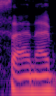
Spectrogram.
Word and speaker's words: Sinai: Is that how you pronounce that? – As people pronounce it differently, so I just go with whatever anybody says. I like Sinai because I'm Southern. I like the extra syllable.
